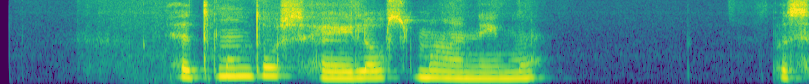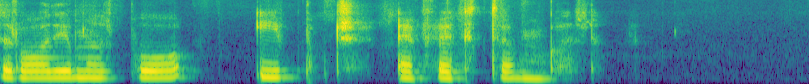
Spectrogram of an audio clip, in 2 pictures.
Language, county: Lithuanian, Marijampolė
